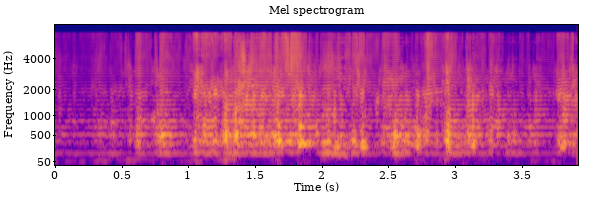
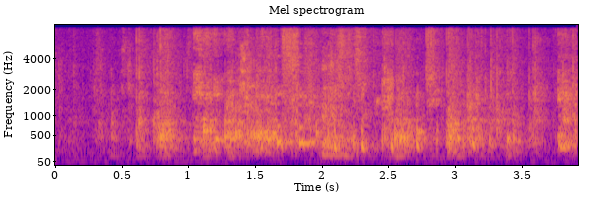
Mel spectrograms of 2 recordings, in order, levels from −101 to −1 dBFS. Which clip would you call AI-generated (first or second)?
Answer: first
